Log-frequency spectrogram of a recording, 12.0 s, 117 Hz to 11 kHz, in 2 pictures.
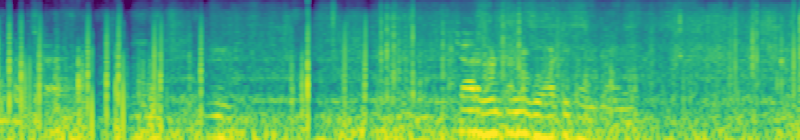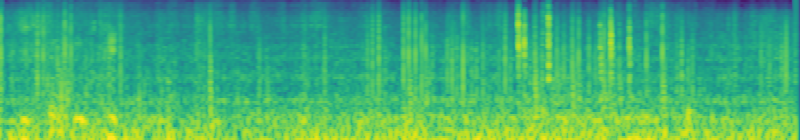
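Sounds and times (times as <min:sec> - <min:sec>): vehicle engine and road rumble: 0:00.0 - 0:12.0
wind buffeting microphone: 0:00.0 - 0:12.0.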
